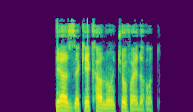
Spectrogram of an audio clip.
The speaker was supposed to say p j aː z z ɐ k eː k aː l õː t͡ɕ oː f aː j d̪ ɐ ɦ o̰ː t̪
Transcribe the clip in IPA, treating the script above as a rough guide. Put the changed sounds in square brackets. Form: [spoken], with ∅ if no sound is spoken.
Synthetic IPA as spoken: p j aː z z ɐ k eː [kʰ] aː l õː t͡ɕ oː f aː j d̪ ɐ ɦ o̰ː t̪

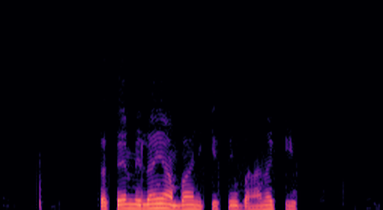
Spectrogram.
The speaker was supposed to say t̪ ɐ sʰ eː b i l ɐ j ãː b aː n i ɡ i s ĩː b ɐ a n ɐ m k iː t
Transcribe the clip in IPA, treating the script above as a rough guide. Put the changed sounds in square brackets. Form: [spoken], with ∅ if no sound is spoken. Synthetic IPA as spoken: t̪ ɐ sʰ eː [m] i l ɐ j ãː b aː n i [k] i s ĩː b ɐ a n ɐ [∅] k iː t

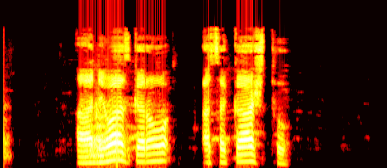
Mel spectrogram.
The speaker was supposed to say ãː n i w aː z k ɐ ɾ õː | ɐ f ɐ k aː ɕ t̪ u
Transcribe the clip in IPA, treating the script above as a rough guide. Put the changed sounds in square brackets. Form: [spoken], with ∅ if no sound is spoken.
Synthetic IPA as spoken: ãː n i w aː z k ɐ ɾ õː | ɐ [s] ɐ k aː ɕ [t̪ʰ] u

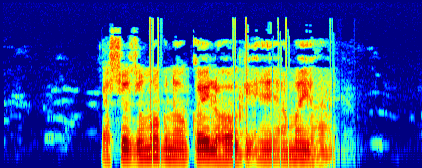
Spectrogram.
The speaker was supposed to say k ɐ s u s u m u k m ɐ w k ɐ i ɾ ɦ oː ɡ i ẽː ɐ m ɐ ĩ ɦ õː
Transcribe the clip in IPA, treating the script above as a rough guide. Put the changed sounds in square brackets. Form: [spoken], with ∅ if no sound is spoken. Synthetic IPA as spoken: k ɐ s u [z] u m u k [n] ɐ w k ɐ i [l] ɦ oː ɡ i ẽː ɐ m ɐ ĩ ɦ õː

